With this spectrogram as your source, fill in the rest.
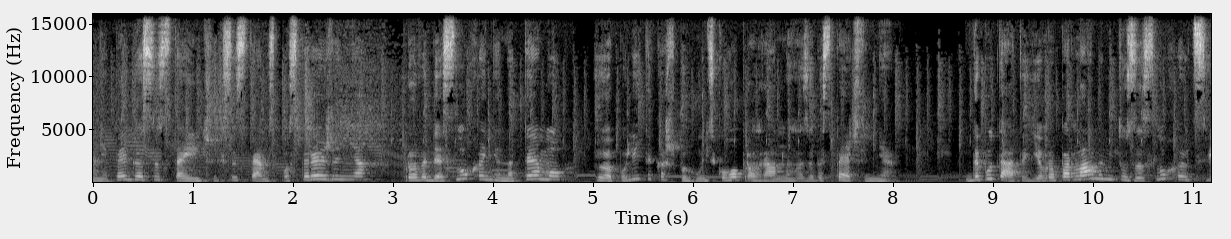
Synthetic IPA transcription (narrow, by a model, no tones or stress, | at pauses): nʲːɐpɛɡɐsɪst̪ɐinʃɪxsɪst̪ɛmspɔst̪eɾɛʒenʲːɐ | pɾɔʋed̪ɛslˠuxɐnʲːɐnɐt̪ɛmʊ | ɦɪɔpɔlʲit̪ɪkɐʃpɪɦunʲsʲkɔɦɔpɾɔɦɾɑmnɔɦɔzɐbespɛt͡ʃenʲːɐ | d̪e̞pʊt̪ɑt̪ɪjɛwɾɔpɐrlˠɑment̪ʊzɐslˠuxɐjʊtʲsʲʋʲ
